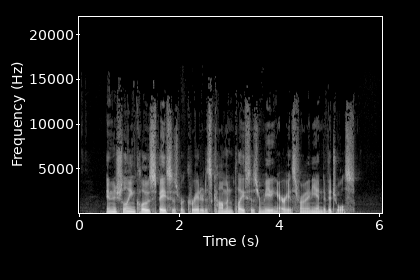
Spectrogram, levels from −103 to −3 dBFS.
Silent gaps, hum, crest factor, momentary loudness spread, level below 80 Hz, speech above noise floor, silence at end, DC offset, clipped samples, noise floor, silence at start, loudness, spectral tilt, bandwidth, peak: none; none; 22 dB; 9 LU; -52 dBFS; 48 dB; 0.55 s; under 0.1%; under 0.1%; -74 dBFS; 0.55 s; -27 LUFS; -5.5 dB/octave; 13 kHz; -4 dBFS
